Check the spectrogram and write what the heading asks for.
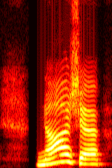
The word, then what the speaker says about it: nausea: rash NAA NAA na NAA is a very interesting word with an interesting spelling NAA is the pronunciation nausea refers to a medical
